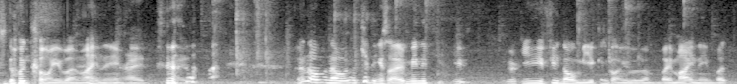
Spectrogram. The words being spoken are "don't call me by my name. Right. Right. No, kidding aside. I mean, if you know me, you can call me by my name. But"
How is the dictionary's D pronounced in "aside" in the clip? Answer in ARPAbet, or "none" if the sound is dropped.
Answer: none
